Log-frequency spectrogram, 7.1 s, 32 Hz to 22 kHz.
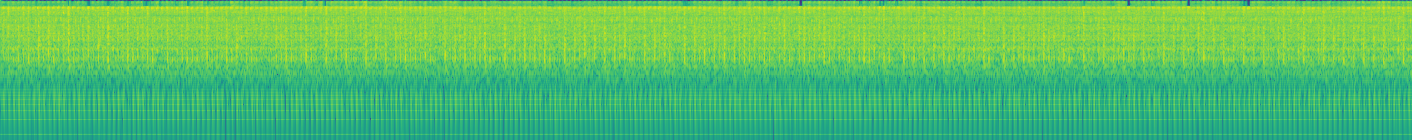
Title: Стук в двигателе Volkswagen Passat B6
